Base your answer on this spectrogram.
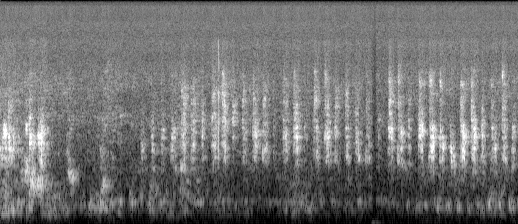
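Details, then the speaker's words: Mouse on a non-invasive real-time pulsed Doppler flow velocity system, heard through computer audio: rhythmic pulsing whoosh rising and falling with each heartbeat; pulsed Doppler blood flow signal. "you can probably hear through my microphone you can hear the traditional sound of the doppler flow so that's coming through the computer"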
